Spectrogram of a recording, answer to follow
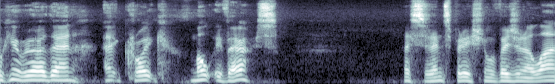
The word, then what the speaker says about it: Crawick: This is the Crawick, I'll pronounce it correctly, the Crawick Multiverse by Charles Jencks.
